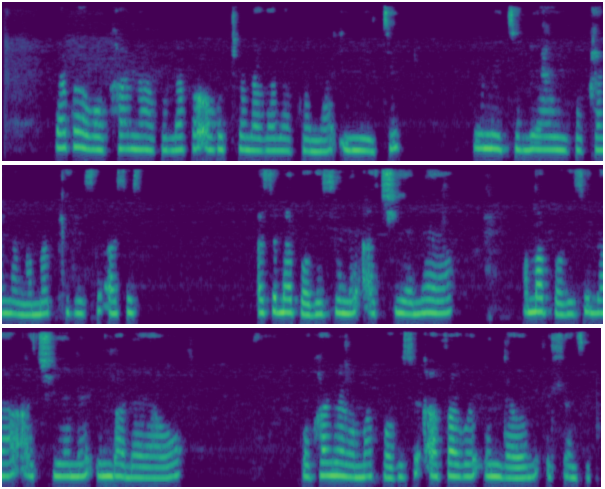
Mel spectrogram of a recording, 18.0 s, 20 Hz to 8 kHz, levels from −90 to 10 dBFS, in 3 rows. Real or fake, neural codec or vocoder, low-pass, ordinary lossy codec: real; none; 7.2 kHz; MP3, 64 kbps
